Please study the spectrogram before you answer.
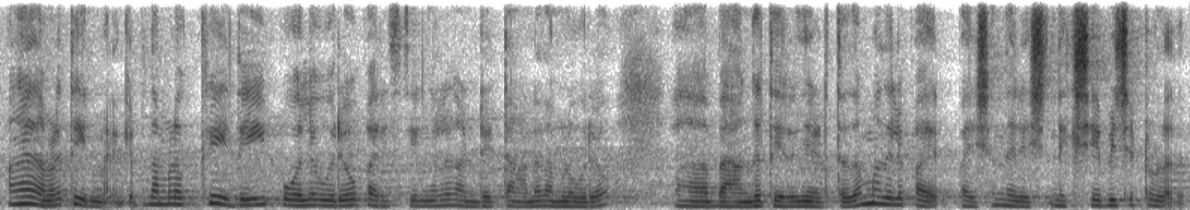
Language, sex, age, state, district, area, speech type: Malayalam, female, 18-30, Kerala, Thrissur, urban, spontaneous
